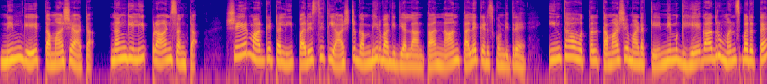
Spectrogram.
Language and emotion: Kannada, disgusted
